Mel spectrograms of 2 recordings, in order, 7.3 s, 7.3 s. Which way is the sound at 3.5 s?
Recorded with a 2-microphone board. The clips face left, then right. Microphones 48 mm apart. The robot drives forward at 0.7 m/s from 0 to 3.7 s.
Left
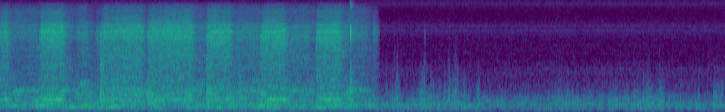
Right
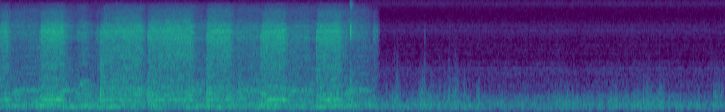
35° left (ahead or behind).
